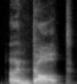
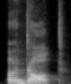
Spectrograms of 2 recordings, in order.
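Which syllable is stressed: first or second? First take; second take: second; second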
